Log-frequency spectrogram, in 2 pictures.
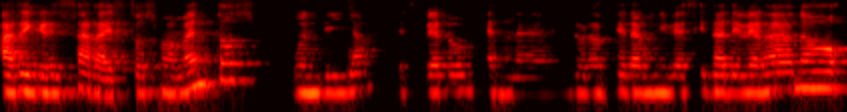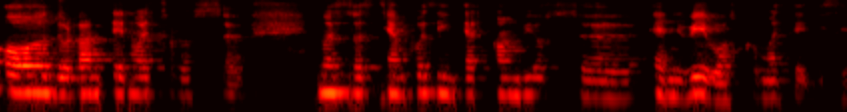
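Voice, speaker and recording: A woman with a French accent and a fairly low pitch, at a very slow pace, with ordinary pitch variation and big swings in loudness. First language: French (speaking Spanish). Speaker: psychomotor therapist. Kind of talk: online seminar talk. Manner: halting, repetitive.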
